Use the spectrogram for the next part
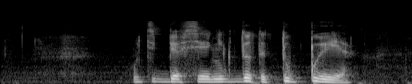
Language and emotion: Russian, angry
